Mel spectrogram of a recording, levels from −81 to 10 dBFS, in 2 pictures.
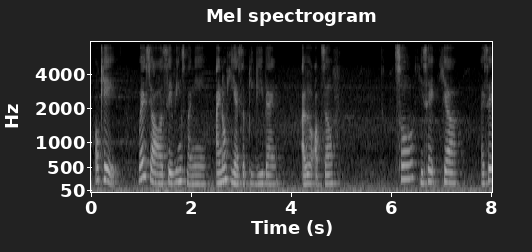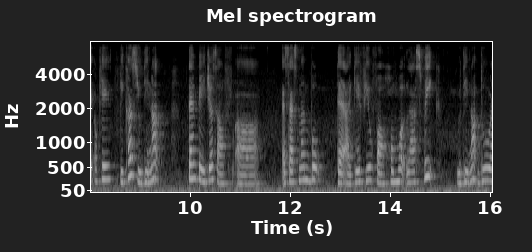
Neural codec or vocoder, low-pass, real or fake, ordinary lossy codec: none; 7.2 kHz; real; none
